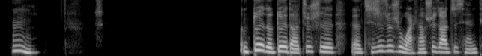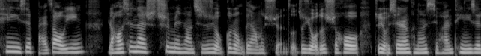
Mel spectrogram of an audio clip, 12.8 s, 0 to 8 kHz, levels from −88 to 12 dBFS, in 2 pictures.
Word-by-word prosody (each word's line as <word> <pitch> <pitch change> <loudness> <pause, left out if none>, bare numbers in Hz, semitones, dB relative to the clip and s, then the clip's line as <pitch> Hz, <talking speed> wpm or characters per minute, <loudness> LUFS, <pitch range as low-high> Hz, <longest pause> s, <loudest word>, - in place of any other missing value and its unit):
嗯。 230 -10 0 0.7
是 - - -20 1.8
嗯， 245 - +4
对 320 +4 +8
的 240 -5 +7
对 265 +3 +7
的。 205 -4 +4
就 260 +7 -3
是 240 -2 +2 0.2
呃， 205 -1 -1
其 220 +3 -7
实 270 +3 -2
就 285 +1 -1
是 260 -1 -1
晚 195 -8 +3
上 195 +3 -2
睡 250 +4 -3
觉 225 -2 +4
之 215 +3 -7
前 195 -4 -5
听 250 +2 -2
一 - - +2
些 235 +1 -3
白 165 -7 -9
噪 200 +2 +1
音， 215 +2 -3 0.3
然 185 - -4
后 200 +1 +2
现 250 +4 -3
在 240 -2 +3
市 235 +3 -6
面 225 -3 0
上 195 -2 -3
其 190 - -7
实 205 - -4
有 190 -4 -1
各 220 - -5
种 200 -5 -3
各 - - -5
样 180 -2 -6
的 180 - -7
选 - - -9
择。 - - -11
就 200 - -4
有 185 -3 +1
的 190 +2 -1
时 200 0 -5
候 195 0 +4 0.2
就 215 - -3
有 190 -2 +2
些 190 +2 0
人 200 +1 +4
可 205 - -8
能 190 +1 -1
喜 190 -3 -7
欢 175 +1 -5
听 205 0 -2
一 200 - +1
些 200 0 0
210 Hz, 275 characters per minute, -22 LUFS, 195-235 Hz, 1.8 s, 对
